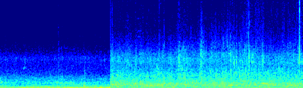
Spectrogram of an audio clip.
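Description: Low rumble of a car driving, which cuts off abruptly about two seconds in. It gives way to an outdoor pool: water splashing from a swimmer doing front crawl, over a faint steady low hum.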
